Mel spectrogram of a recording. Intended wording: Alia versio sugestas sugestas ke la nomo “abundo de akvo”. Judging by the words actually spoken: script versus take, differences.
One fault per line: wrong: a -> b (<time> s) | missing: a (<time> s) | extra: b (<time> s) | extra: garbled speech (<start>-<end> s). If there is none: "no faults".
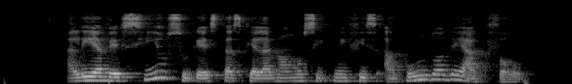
missing: sugestas (2.4 s)
extra: signifis (3.1 s)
